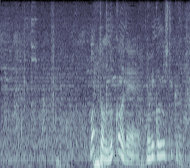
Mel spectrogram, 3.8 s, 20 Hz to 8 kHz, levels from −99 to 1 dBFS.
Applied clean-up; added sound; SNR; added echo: none; Breathing; 5 dB; reverberation time 2.7 s.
